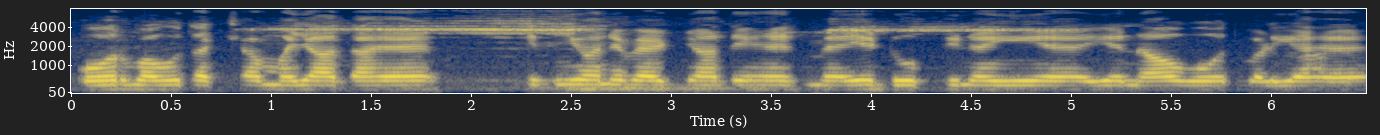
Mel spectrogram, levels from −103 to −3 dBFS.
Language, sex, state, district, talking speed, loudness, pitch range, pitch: Hindi, male, Uttar Pradesh, Jyotiba Phule Nagar, 195 wpm, -16 LUFS, 150-155 Hz, 150 Hz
